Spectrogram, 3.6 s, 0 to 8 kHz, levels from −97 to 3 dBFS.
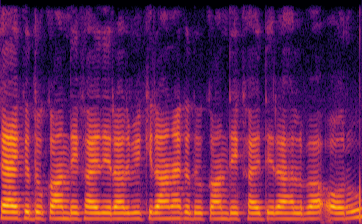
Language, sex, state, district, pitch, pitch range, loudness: Bhojpuri, female, Uttar Pradesh, Ghazipur, 210 Hz, 205-215 Hz, -19 LUFS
